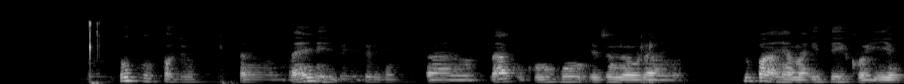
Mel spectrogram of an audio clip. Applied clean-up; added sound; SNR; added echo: neural mask model DeepFilterNet 3.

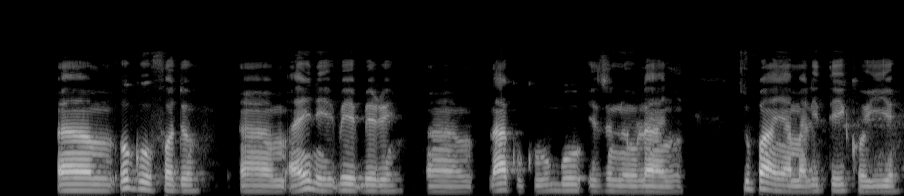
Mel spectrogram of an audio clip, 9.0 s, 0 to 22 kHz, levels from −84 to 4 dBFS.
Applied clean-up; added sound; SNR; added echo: none; none; none; none.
